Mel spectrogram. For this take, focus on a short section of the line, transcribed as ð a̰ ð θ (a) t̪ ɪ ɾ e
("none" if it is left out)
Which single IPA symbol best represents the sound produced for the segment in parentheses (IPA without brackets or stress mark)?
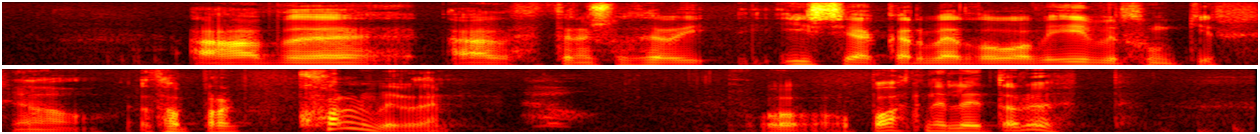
ɛ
